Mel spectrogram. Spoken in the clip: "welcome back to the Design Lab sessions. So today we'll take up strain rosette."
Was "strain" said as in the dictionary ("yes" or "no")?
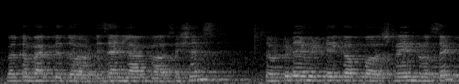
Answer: yes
